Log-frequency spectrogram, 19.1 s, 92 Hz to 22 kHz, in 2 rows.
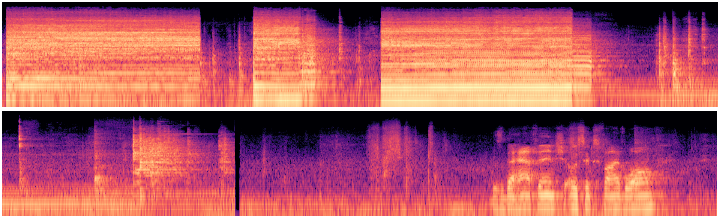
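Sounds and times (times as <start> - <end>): loud electric buzz: 0.0 - 2.7, 3.3 - 8.7
metal parts clinking: 11.2 - 12.7.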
